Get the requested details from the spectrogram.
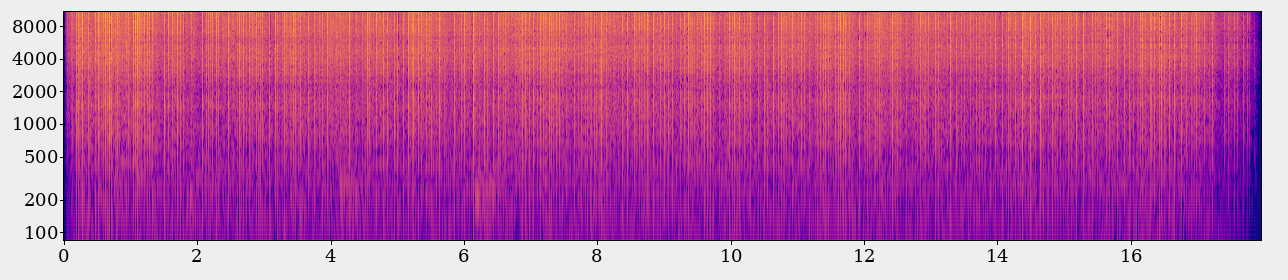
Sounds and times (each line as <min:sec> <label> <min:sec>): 0:00.0 welding torch heating the edge of a steel plate 0:17.9
0:03.6 heated particles popping off 0:12.9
